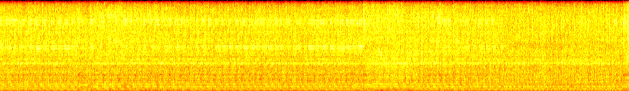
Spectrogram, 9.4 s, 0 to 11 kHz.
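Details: Homelite 330 chainsaw test run after intake boot replacement, the only fault found: fires up and runs busy and even, several throttle blips with no bogging or stumble; normal running.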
